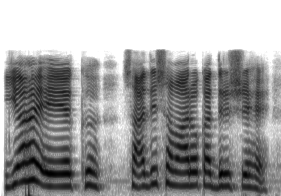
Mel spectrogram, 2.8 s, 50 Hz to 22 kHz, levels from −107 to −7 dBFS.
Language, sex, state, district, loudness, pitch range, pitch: Hindi, female, Jharkhand, Palamu, -12 LUFS, 250-275 Hz, 255 Hz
